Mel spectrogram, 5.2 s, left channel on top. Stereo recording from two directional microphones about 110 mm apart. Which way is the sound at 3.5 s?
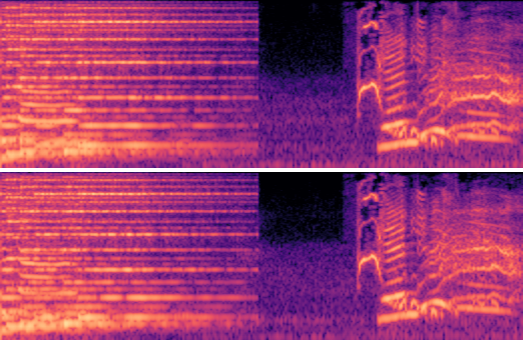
Centre (ahead or behind).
